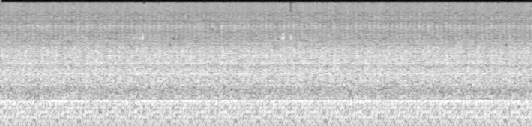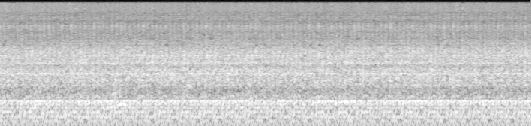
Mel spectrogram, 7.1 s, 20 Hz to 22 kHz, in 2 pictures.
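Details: VW Touareg 7L 2.5 TDI R5 diesel after glow plug replacement: started instantly, no smoke; smooth, even diesel clatter holding a steady rhythm with no misses or knocks; healthy, settled idle.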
